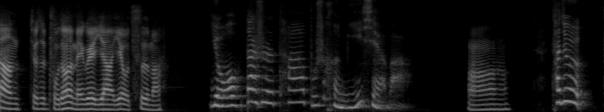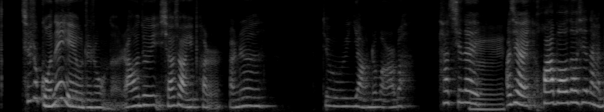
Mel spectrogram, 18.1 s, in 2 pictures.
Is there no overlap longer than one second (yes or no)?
yes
